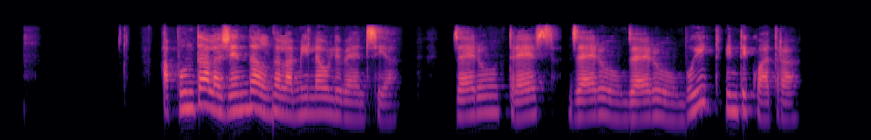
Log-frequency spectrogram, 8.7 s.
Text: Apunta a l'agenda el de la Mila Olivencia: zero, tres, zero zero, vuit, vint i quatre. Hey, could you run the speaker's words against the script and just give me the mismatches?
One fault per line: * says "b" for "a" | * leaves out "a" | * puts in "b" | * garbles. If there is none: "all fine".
all fine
